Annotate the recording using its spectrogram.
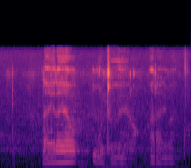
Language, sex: Venda, male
